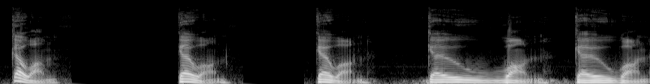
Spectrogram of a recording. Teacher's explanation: W. We add this W to help us bridge these two words together. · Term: W rule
